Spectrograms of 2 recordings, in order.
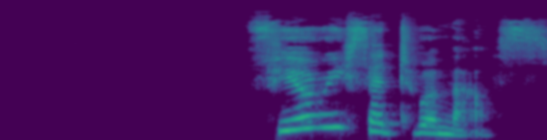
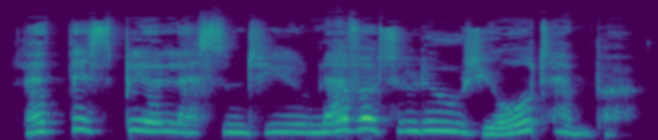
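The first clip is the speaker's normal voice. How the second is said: lightly voiced old crab; 6 semitones higher than usual.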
